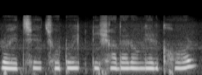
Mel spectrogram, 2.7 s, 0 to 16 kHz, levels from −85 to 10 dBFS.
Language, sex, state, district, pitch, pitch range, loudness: Bengali, female, Tripura, Unakoti, 250 Hz, 245-255 Hz, -16 LUFS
